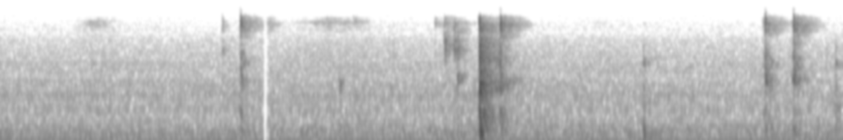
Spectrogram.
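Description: Faint computer mouse clicks, a few scattered ones: a single click about a second in, a louder pair near the middle, and two quick clicks near the end.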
